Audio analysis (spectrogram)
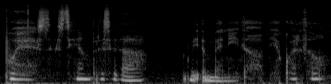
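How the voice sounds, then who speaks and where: A woman doing an ASMR roleplay in a breathy whisper, playing a polite but exacting decorator of an eerie office maze. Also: medium pitch, expressive, slight background noise. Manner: slow, deliberate, pausing, softly spoken.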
